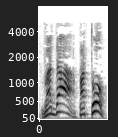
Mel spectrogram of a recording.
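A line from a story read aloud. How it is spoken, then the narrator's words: Shouting. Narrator (Russian): Встречные кричали нам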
